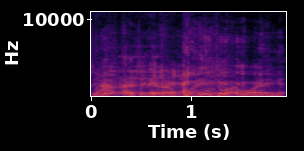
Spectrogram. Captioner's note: laughter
